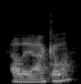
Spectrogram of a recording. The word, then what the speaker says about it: Haleakala: Because by the time, again, you pronounce the volcano so well. Say it again, please. Haleakala?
